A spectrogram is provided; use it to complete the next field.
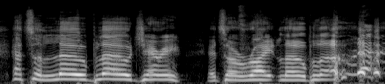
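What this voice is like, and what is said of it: Breathless put-on British accent. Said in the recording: “he talks in his voice like this, and this is his British accent, and it's out of breath.”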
